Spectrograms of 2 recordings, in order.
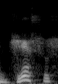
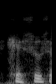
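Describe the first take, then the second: First: "Jesús" with a Y-like first sound; Greek pronunciation. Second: Said in the usual way. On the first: Shown as a demonstration. Preacher tracing the name's origin, Greek pronunciation. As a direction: say Jesús as Ye-sus. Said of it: "en griego". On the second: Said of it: "la palabra Jesús en español".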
